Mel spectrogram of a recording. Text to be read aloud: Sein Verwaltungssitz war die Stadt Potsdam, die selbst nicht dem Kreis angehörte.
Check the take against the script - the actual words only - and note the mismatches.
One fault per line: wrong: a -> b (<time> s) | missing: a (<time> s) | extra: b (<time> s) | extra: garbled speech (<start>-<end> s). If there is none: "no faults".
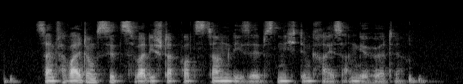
no faults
